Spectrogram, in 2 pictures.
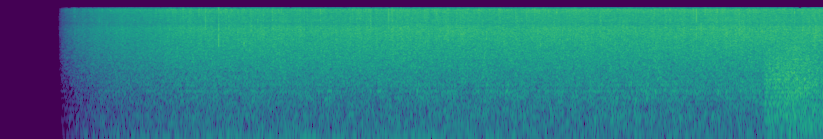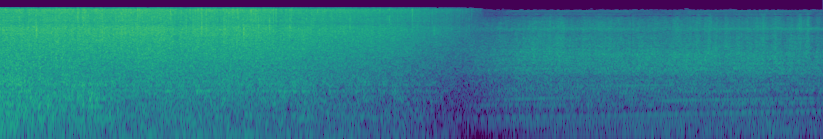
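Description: Steady rain with a loud rumble of thunder about eight seconds in that slowly dies away. The rain drops lower after about twelve seconds, with faint rising tones under it.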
